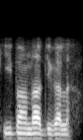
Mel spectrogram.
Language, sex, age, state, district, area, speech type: Punjabi, male, 30-45, Punjab, Bathinda, rural, conversation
